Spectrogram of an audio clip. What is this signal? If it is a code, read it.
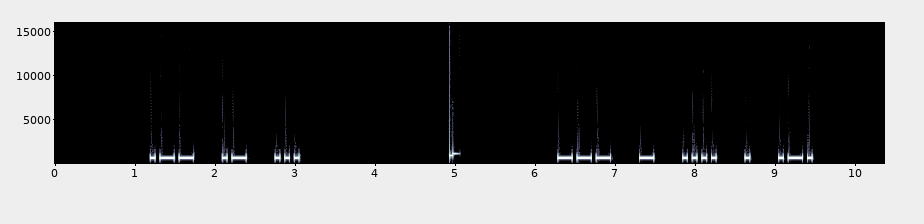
Morse code, heard as a keyed tone, about 20 wpm, spaced as for 15 wpm, 700 Hz. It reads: WAS OTHER
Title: 2x Character Spacing - Top 100 Words - 20wpm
